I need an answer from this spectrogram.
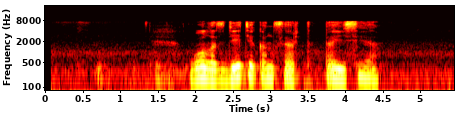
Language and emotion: Russian, neutral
